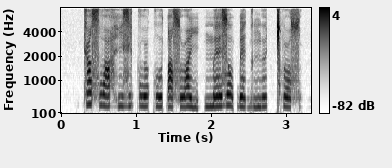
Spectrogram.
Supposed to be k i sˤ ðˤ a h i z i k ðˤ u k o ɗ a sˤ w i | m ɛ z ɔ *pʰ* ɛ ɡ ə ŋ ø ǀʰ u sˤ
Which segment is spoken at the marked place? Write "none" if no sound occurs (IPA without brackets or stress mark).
ɓ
